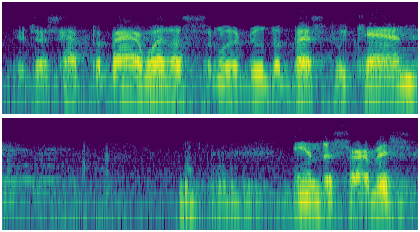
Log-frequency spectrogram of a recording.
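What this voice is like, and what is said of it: Hoarse voice. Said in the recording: “I'm sorry that I'm as hoarse as I am tonight.”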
